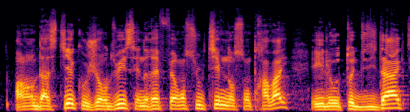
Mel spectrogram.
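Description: This man talks at a very fast pace with a dark, mellow tone, medium pitch and ordinary pitch variation. The sound is dry and close with no echo over a quiet background. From Vénissieux, near Lyon, France. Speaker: stand-up comedian. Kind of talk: interview.

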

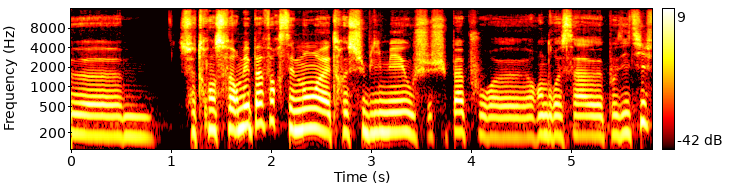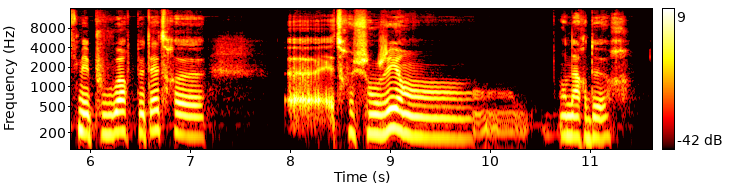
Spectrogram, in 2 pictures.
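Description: Delivery is very slow, with long, frequent pauses and ordinary pitch variation. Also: woman. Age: 30s. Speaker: novelist. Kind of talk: TV literary talk show interview.

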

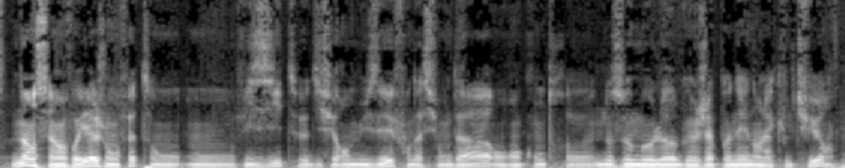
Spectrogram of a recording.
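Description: Dark, mellow tone with fairly even intonation and a fairly slow pace. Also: man, fairly low pitch for a man. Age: 30s. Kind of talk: interview.

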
